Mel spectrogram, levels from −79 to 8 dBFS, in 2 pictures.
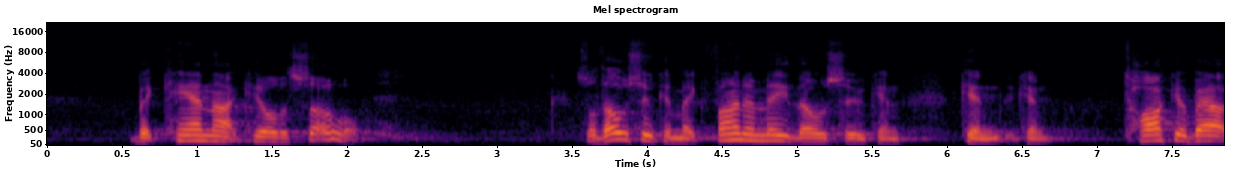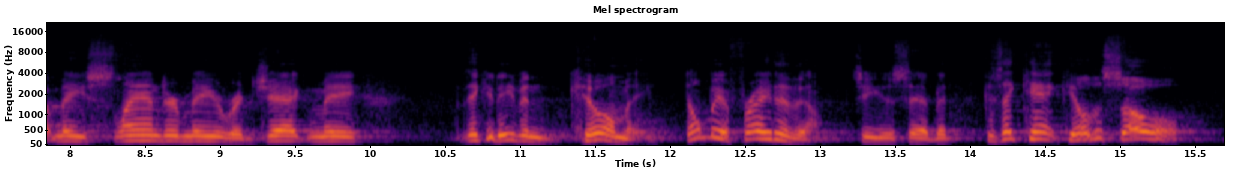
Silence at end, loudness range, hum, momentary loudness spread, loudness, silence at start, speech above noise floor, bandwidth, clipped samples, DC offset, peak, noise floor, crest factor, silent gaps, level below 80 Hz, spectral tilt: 0.2 s; 4 LU; none; 10 LU; -27 LUFS; 0.55 s; 36 dB; 14 kHz; under 0.1%; under 0.1%; -10 dBFS; -62 dBFS; 18 dB; none; -78 dBFS; -7 dB/octave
